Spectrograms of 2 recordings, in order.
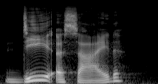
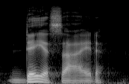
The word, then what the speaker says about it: deicide: This word is de-aside or day-aside. It is spelled, it's almost spelled like decide. D-E-I-C-I-D-E. Deicide, deicide. Noun from 1577. I think I'm going to say deicide.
